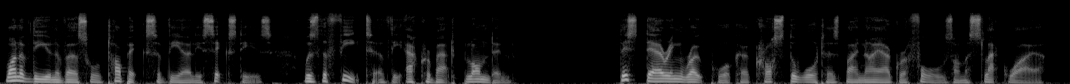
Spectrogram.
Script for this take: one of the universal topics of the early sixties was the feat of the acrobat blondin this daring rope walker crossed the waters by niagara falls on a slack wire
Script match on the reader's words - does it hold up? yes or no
yes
